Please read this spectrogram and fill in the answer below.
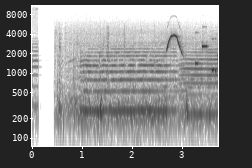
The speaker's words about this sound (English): So when they come across the dead Jawas, R2 beeps really sad in the mono mix.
